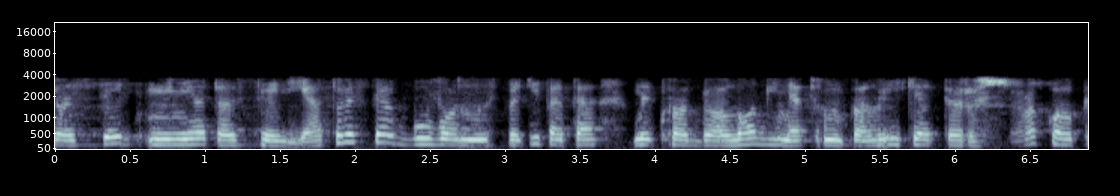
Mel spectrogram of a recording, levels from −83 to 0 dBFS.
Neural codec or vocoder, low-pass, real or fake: codec, 44.1 kHz, 2.6 kbps, SNAC; 3.6 kHz; fake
